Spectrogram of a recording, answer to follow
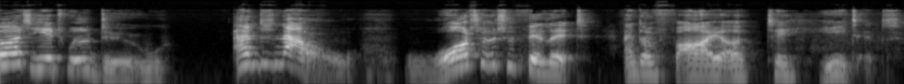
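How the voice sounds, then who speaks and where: Using a put-on character voice, a woman of medium pitch talks at a fairly slow pace with big swings in loudness. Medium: read story. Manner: confident, persuasive.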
